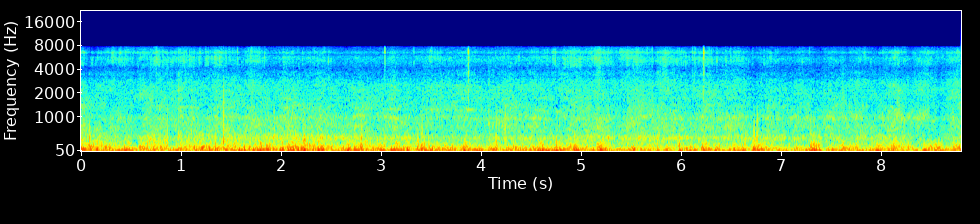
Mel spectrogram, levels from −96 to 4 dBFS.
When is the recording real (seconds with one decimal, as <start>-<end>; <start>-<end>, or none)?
1.0-5.0; 5.9-7.6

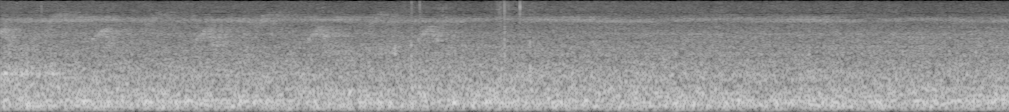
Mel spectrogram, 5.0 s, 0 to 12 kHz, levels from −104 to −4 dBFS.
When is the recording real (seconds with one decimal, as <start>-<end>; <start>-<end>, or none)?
0.0-5.0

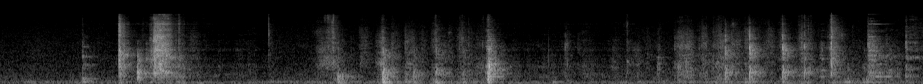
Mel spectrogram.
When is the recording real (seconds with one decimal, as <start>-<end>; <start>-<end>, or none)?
0.0-1.1; 2.7-5.0; 6.4-9.2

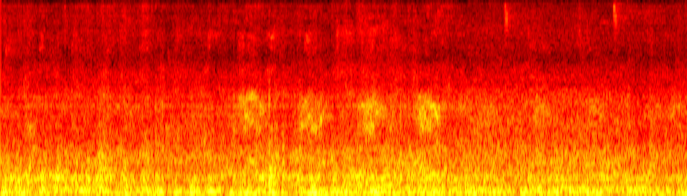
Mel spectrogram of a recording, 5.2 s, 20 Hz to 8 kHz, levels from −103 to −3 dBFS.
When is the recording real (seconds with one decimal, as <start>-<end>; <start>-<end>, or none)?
3.5-4.7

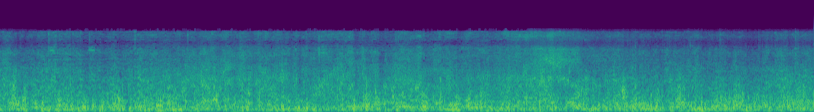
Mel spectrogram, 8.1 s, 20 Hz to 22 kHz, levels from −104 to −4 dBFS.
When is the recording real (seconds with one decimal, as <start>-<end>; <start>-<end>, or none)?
0.0-1.6; 5.9-8.1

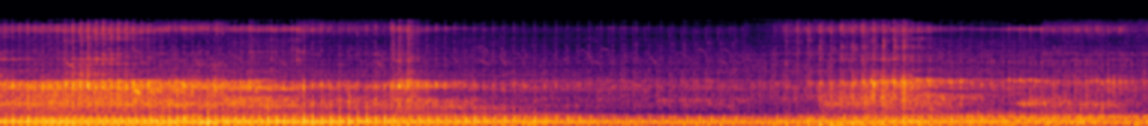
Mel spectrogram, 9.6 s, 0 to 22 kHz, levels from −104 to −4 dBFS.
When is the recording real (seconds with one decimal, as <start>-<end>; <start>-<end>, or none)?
0.0-1.3; 1.9-2.5; 3.3-6.2; 7.6-8.7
